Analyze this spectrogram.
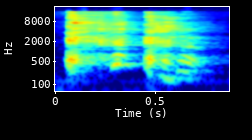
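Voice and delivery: loud, high rattling cough. Shown as a demonstration. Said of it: "that's how that rattle".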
